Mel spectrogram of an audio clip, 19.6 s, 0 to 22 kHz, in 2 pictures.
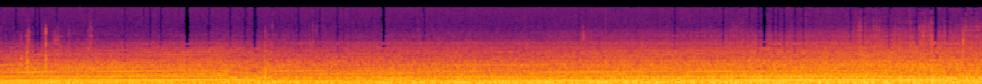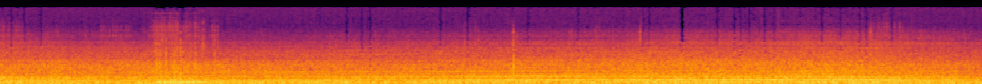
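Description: Mazda MX-5 NC's 2.0-litre four-cylinder engine running hard at high revs through an aftermarket exhaust, heard from inside the cabin. The pitch climbs slowly and dips at about three seconds and again near the end. There is a short loud thump about eleven and a half seconds in.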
